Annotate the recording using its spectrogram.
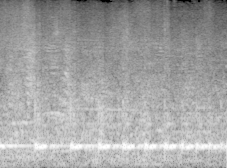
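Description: Bungbang, a Balinese gamelan of bamboo tubes, struck with sticks: a quick, even run of strokes, each ringing on the same pitch, about three a second.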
